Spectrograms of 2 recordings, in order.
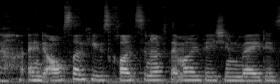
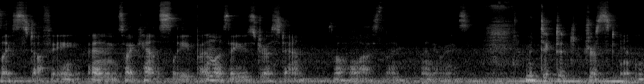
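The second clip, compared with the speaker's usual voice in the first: sniffly murmur; 8 dB quieter than usual. Real, not acted. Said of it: "I'm sniffly".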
